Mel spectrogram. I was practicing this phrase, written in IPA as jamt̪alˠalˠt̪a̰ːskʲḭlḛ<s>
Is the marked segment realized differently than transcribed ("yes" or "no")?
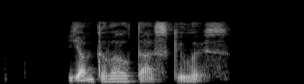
no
